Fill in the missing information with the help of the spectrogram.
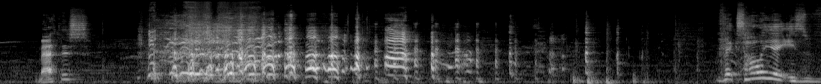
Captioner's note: laughter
